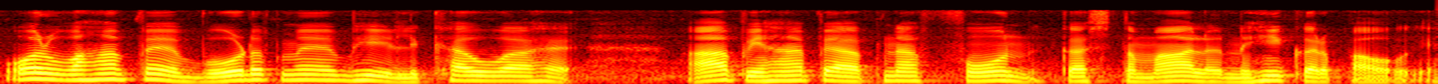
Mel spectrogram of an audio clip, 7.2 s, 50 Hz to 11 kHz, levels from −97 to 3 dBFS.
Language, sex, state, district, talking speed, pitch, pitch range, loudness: Hindi, female, Odisha, Malkangiri, 160 wpm, 145 Hz, 130-160 Hz, -18 LUFS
